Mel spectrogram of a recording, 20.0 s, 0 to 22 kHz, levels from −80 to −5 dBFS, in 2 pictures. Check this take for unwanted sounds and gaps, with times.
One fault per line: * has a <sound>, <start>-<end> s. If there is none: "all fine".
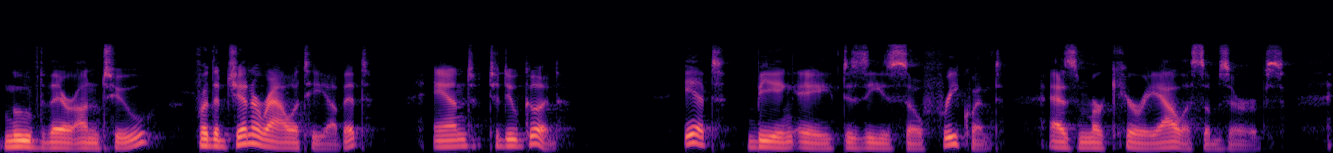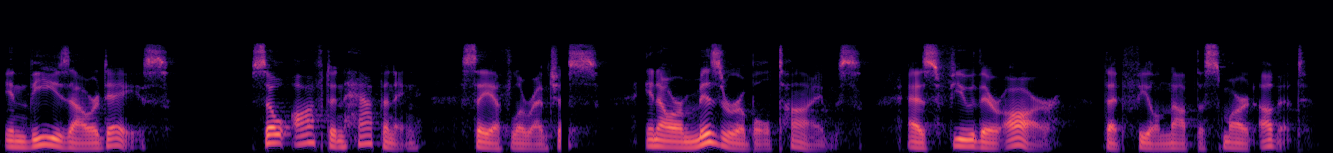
* has a dropout, 14.2-14.3 s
